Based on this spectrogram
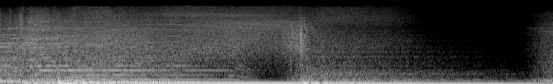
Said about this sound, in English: As I start, Matt, my air conditioning turns on.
